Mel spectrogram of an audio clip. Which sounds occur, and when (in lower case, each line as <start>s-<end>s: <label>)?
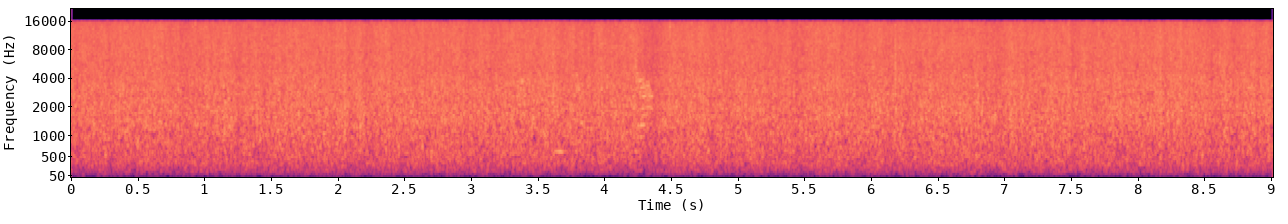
0.0s-9.0s: pump (liquid)
0.0s-9.0s: stream
3.5s-4.4s: human voice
